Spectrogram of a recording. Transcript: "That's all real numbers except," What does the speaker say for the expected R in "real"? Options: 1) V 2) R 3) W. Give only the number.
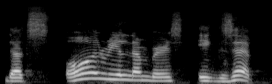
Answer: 2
